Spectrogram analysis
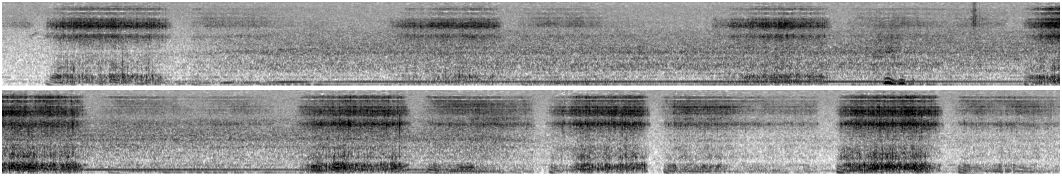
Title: snoring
